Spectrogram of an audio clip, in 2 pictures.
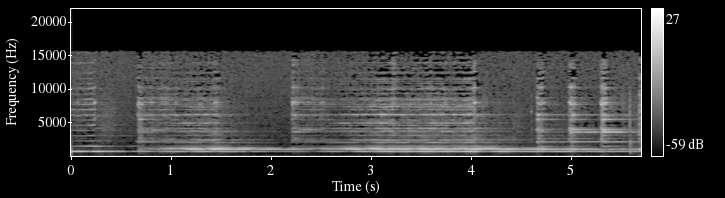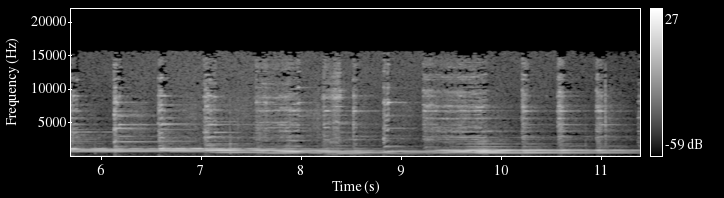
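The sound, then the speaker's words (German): Sustained, ringing glassy tones from a glass harp played with several fingers on several glasses at once, overlapping into soft chords, several pure pitches sounding together and shifting into a new cluster midway, clear. “Bruno Hoffmann spielte auf der Glasharfe die Musik, die es schon gab.”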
